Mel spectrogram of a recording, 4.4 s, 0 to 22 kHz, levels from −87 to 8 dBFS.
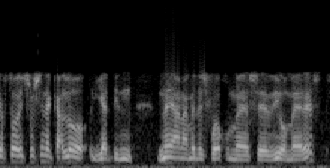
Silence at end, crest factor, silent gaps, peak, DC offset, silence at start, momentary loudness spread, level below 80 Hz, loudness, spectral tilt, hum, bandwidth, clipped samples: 0.1 s; 18 dB; none; -10 dBFS; under 0.1%; 0 s; 6 LU; -60 dBFS; -28 LUFS; -6.5 dB/octave; none; 4.9 kHz; under 0.1%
